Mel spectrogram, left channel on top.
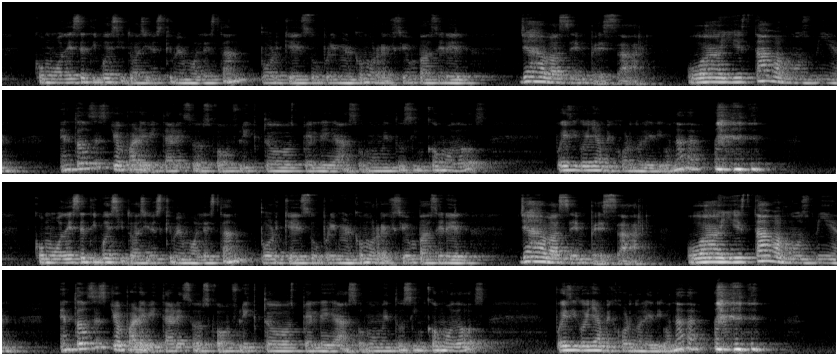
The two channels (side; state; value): left; quieter; 3.2 dB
